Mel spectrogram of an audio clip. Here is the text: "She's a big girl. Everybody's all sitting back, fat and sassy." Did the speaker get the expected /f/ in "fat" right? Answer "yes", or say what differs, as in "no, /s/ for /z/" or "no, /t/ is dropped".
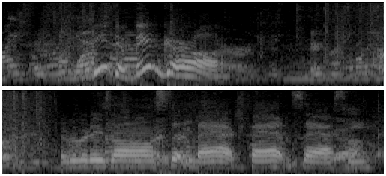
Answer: yes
